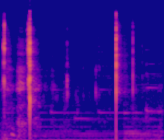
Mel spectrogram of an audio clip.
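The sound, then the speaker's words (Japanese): An energy drink can is cracked open: a short fizzy hiss with a sharp metallic snap of the tab, followed a moment later by another crisp click, with no voices. “おビールですかコロナ 何何倒す エナジーエナジードリンクでコロナを倒すぞっていう”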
